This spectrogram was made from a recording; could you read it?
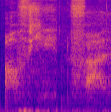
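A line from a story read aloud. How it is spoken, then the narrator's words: Smiling whisper. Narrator (German): lächelte und flüsterte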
